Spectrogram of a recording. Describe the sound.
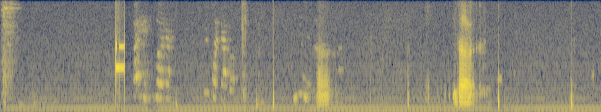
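Telephone keypad dialing tones from someone entering a star code to reach a phone menu: several short beeps at uneven intervals, separated by pauses and mixed with people talking over a narrow phone-line sound.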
